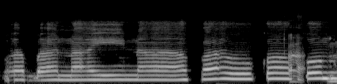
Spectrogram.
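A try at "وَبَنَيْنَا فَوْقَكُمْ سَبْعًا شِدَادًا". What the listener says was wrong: Nanya kurang lurus. Wabanaina agak nekan sedikit.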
